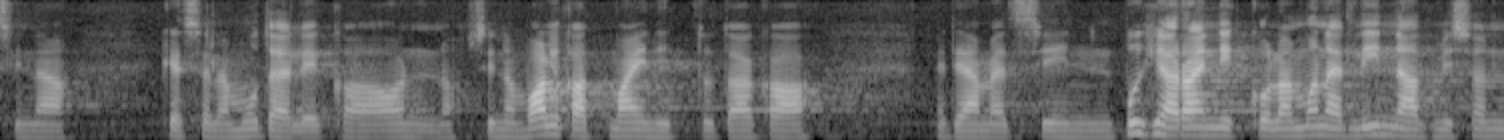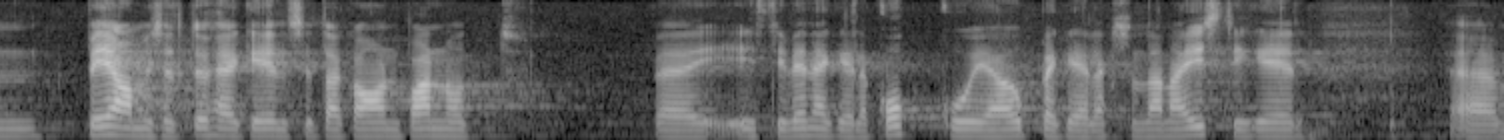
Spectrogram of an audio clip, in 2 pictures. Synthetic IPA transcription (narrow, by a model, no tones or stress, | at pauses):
sinːɑ | ke̞sːe̞lːemud̪̥e̞likɑo̞nno̞hsiːno̞nvɑlɡɑt̪ːˑmɑjnʲit̪ːˑud̪̥ɑɡɑ | me̞t̪e̞ɑmeːt̪siːnpɤɦjɑɾɑnʲːikːˑulo̞nmɤned̪̥linːɑd̪̥misːo̞npe̞ɑmise̞lt̪ːˑyɦeke̞ːlsed̪̥ɑkɑo̞npɑnːud̪̥ | e̞̰ːsʲt̪ive̞neke̞ːleko̞kːujɑɤpːeke̞ːle̞kso̞nt̪ænɑe̞ːsʲt̪ike̞ːl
